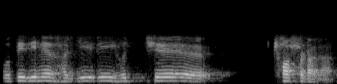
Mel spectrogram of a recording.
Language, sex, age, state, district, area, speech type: Bengali, male, 45-60, West Bengal, Purulia, urban, conversation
